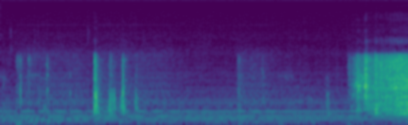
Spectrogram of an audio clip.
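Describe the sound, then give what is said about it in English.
A few scattered clicks and rattles from a lawn mower about a foot and a half away in a house, then a sudden loud, rasping whir near the end as its starter cord is yanked hard on the first pull. “The lawnmower's about a foot and a half away from me.”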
